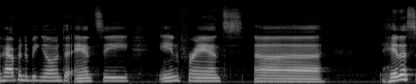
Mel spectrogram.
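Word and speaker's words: Annecy: really good uh they will be at the ansy animation film festival in France right understand it's pronounced ansy an French may I don't speak any French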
